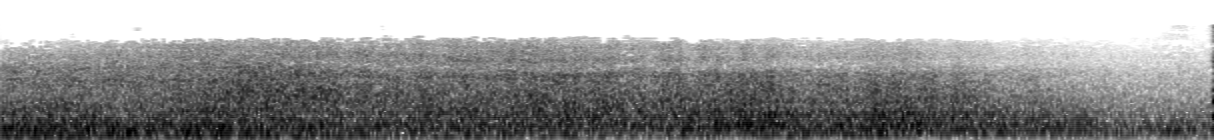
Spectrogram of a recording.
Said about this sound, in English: That's the sound of the Royal Air Force at the Platinum Jubilee for Queen Elizabeth II, Britain's Queen.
